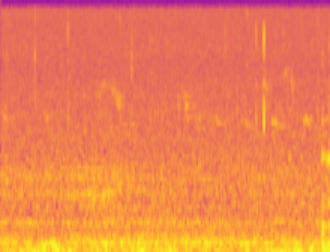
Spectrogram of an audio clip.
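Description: A faint, steady drone of a distant airplane hums continuously throughout, low and even, with a short louder rustle right at the end, heard while walking past a reed bed.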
